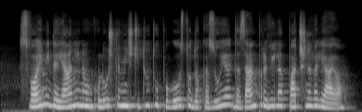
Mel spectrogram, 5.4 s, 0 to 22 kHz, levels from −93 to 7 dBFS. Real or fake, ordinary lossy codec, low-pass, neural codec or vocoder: fake; none; 14.4 kHz; autoencoder, 48 kHz, 32 numbers a frame, DAC-VAE, trained on Japanese speech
